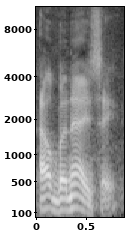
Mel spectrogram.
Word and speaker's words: Albanese: OK, Christopher Pyne actually got it right in terms of the Italian pronunciation. It's Albanese. But you don't say spaghetti bolognese, do you?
